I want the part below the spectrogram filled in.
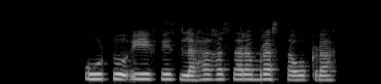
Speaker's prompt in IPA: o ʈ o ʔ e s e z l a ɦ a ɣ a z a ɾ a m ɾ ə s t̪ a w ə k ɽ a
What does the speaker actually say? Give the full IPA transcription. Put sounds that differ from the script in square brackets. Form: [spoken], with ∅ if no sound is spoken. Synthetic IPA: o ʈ o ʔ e [f] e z l a ɦ a ɣ a [s] a ɾ a m ɾ ə s t̪ a w ə k ɽ a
